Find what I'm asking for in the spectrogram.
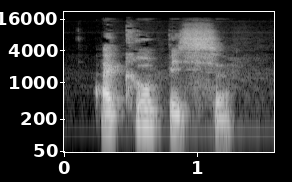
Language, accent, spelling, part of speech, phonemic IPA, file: French, Canada, accroupisses, verb, /a.kʁu.pis/, LL-Q150 (fra)-accroupisses.wav
- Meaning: second-person singular present/imperfect subjunctive of accroupir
